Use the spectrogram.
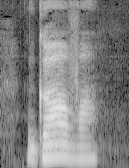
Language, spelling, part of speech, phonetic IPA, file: Ukrainian, ґава, noun, [ˈɡaʋɐ], Uk-ґава.ogg
- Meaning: crow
